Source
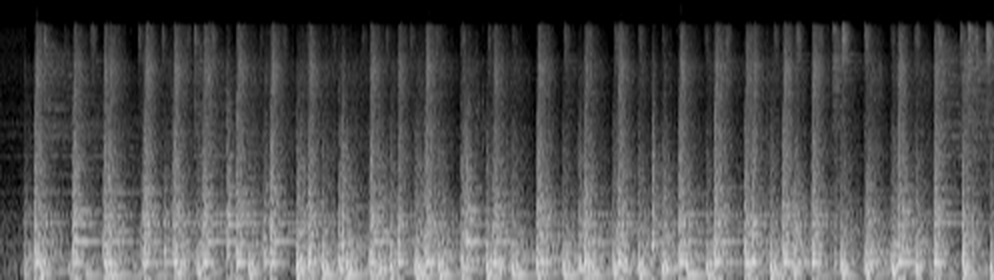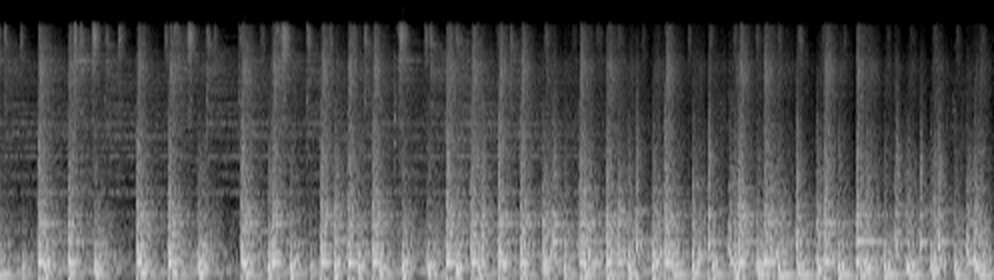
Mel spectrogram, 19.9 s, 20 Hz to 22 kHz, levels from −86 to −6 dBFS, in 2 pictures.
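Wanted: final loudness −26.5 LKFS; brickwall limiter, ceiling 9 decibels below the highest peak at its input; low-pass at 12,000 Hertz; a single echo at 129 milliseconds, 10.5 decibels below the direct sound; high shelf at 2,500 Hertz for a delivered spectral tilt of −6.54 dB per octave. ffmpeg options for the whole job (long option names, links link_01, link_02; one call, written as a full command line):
ffmpeg -i in.wav -af "lowpass=12000,highshelf=frequency=2500:gain=-3.5,alimiter=level_in=5dB:limit=-24dB:level=0:latency=1,volume=-5dB,aecho=1:1:129:0.299,volume=9.5dB" out.wav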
